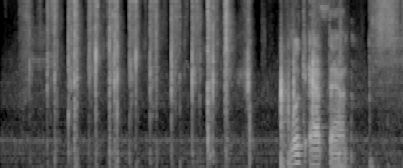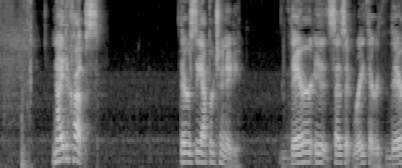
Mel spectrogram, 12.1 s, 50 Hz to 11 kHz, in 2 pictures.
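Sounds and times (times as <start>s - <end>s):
cards being shuffled: 0.3s - 6.6s.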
